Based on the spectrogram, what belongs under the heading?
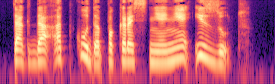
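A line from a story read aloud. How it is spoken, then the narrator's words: Angry growl. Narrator (Russian): Рыкнул разозленный Аринель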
